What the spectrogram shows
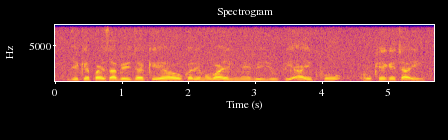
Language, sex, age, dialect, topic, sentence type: Bhojpuri, male, 25-30, Western, banking, question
